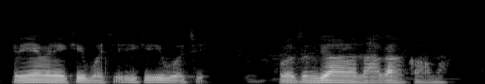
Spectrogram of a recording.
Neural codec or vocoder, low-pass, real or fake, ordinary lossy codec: none; 5.4 kHz; real; none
